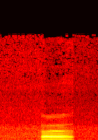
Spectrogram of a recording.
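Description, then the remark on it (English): Heavy rain pours as a steady, dense hiss from start to finish, briefly joined by a short voiced sound from a person partway through. “Alright, I'm going to stop and I'm going to wait for the rain to die down a bit before I keep on playing.”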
